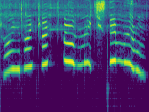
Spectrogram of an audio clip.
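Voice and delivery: very high, squealed pleading; mock panic. Streamer getting shot, very high mock panicked pleading. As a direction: beg in playful game panic.

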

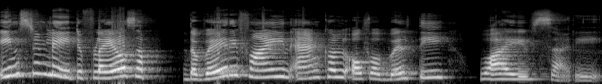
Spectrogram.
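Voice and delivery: slow, deliberate reading of the story. A narrator's reading. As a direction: read each phrase slowly for the class. Teacher reads story aloud. (പതുക്കെയുള്ള കഥ വായന)

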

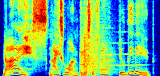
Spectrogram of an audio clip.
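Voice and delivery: high, cheering praise; excited cheering. Pretend. Cheering on Chris.

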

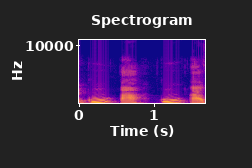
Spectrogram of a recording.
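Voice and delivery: কু আ with a clear break between কু and আ; two separate beats. Shown as a demonstration. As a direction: sound কু and আ as two slow, separate syllables. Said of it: "দুইবার উচ্চারণ হয়েছে". (কু আ দুই ধাক্কায় আলাদা করে উচ্চারণ)

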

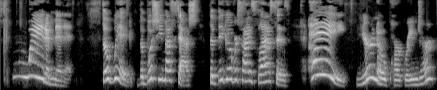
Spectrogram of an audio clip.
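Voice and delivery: high, loud alarmed discovery; shocked realization. Acted. Hector realizing the ranger is the duck, high and alarmed. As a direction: gasp out the discovery.

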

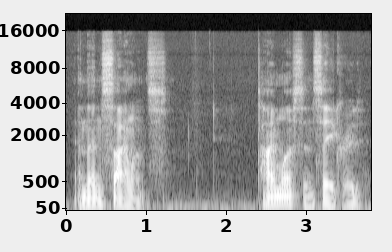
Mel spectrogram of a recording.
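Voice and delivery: plain reading voice

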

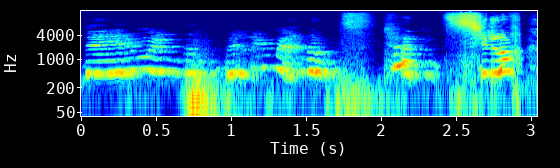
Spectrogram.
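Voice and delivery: high, soft, laughing protest; laughing whimper. Real, not acted. Gamer insisting he never touched it, laughing high and soft. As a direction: squeak it out through a helpless laugh.

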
